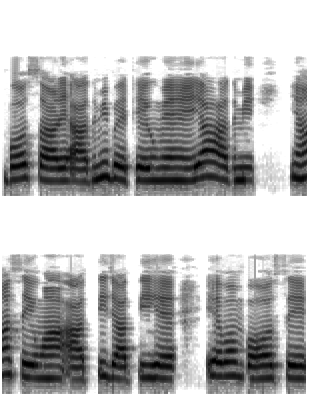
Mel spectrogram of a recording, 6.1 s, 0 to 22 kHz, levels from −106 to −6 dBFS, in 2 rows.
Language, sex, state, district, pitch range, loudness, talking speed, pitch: Hindi, female, Bihar, Saran, 230-260 Hz, -12 LUFS, 165 wpm, 240 Hz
